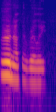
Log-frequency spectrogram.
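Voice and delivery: put-on flat monotone. Retelling how someone answered after the speaker came home from work, imitating a monotone. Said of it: "they're very like monotone".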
